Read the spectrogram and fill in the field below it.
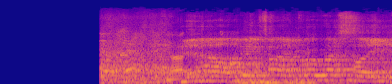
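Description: A man announces loudly through a microphone and loudspeakers in a large echoing hall.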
